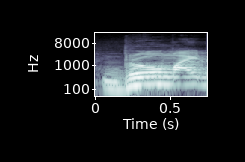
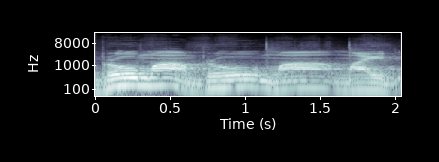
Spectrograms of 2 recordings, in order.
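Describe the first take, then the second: First: ब्रोमाइड as bro-mide, missing the middle MA; wrong pronunciation. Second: ब्रोमामाइड slowly, with MA before MIDE; correct pronunciation. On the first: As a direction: say ब्रोमाइड with only one MA sound, as bro-mide. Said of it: "ब्रोमाइड मत बोलना". (ब्रोमाइड, बीच का 'मा' छोड़कर) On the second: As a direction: sound out ब्रोमामाइड as bro-ma-mide, unhurried. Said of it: "तो उसको ब्रोमामाइड बोलते हैं". (ब्रोमामाइड धीरे-धीरे, 'मा' साफ़ बोलकर) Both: Shown as a demonstration.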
